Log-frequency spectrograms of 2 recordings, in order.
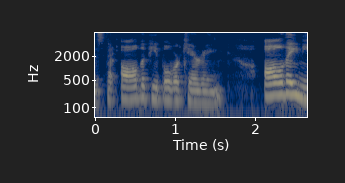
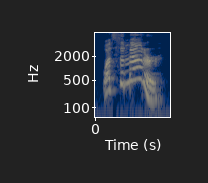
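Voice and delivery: much higher worried puppy; 14 semitones higher, 4 dB louder than usual. A narrator's reading. Puppy asks worried dad, in a much higher voice. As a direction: squeak it out. Pup voice, high.

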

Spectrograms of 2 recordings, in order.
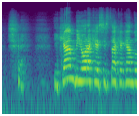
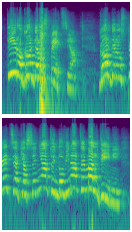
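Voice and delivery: loud, higher, rushed goal call; breathless italian goal commentary; 6 semitones higher, 6 dB louder than usual. Real, not acted. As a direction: shout the goal out in disbelief. Shouting over opponent's goal.

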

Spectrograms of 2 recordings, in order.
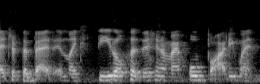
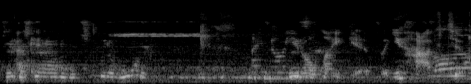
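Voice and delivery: hushed, soft reassurance; whisper; 3 semitones higher, 12 dB quieter than usual. Real, not acted. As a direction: whisper gently so he stays calm. Feeding the reluctant dog.

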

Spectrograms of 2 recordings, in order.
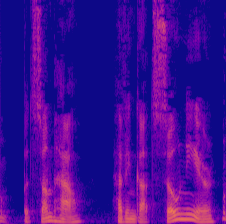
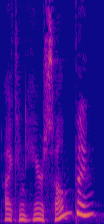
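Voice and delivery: put-on high boyish voice, not raised in volume; listen out as a little boy; child's voice, pitched up; Christopher Robin; 10 semitones higher than usual. A narrator's reading. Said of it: "said Christopher Robin".

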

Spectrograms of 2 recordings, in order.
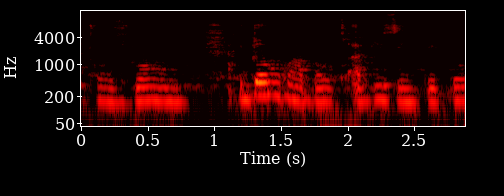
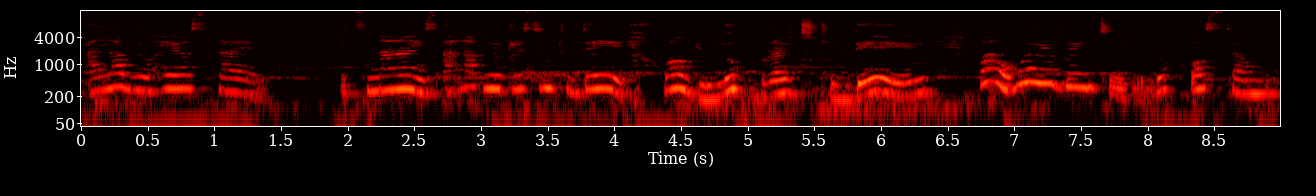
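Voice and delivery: high-pitched gushing compliments; acted-out excited praise, voice lifted; admiring friend; 6 semitones higher than usual. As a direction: gush like an admiring girlfriend.

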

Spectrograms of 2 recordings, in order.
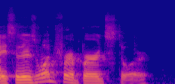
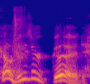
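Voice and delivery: mock delight; 11 semitones higher than usual. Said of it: "I'm like".

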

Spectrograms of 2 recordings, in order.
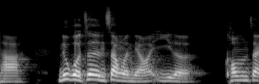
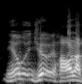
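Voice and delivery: usual speaking voice

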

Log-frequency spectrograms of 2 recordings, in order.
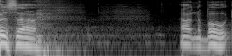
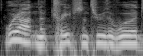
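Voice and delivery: usual speaking voice

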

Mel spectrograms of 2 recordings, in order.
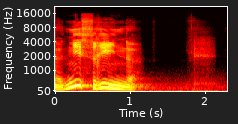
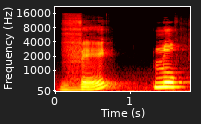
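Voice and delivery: "Vélo" in two pieces with a long gap between; syllable by syllable; 3 semitones lower than usual. Shown as a demonstration. Teacher repeating the two syllables for pupils, "Vélo" split vé... lo. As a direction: say "Vélo" as vé, pause, lo. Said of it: "on a deux syllabes".

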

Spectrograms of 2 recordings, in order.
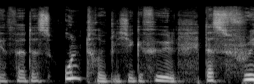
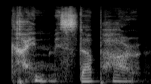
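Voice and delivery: hushed, low-key aside, slow; whispered; 3 semitones lower, slower than usual. A narrator's reading. Agatha remarks privately to James on the missing husband, whispered. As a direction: murmur it confidentially and slowly. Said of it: "flüsterte Agatha".

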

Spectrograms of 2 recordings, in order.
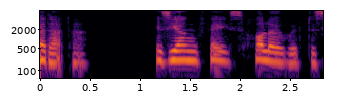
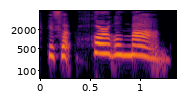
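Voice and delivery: frightened outburst; 9 semitones higher, 7 dB louder than usual. A narrator's reading. Frightened woman blurts out fear.

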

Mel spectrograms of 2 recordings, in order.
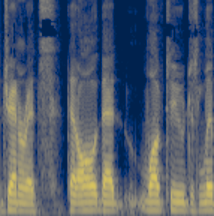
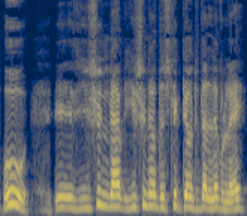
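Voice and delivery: mock Canadian commentator, light Canadian accent; 2 semitones higher than usual. Mocking a Raptors commentator, lightly Canadian accent. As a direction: tease Canadian politeness with an "eh?". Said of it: "color commentator to be like".

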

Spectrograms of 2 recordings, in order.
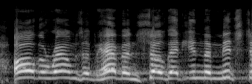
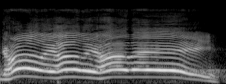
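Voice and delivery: high, sustained worshipful cry; 6 semitones higher, 4 dB louder, slower than usual. Acted. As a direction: call it out high, holding the last word long. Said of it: "cry as they fly through the atmosphere saying".

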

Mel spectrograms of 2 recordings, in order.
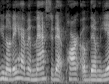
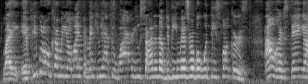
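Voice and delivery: ordinary talk, nothing marked

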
